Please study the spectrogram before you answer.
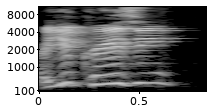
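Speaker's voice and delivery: high, disbelieving question; incredulous. A narrator's reading. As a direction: toss it back, high and amazed. Harry disbelieving Hermione.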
